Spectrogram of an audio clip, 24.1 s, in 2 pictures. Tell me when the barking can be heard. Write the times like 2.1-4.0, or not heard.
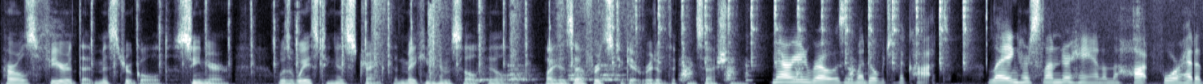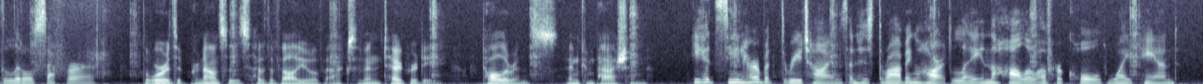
3.7-8.7.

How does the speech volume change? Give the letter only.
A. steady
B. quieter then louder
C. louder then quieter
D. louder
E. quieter
A.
